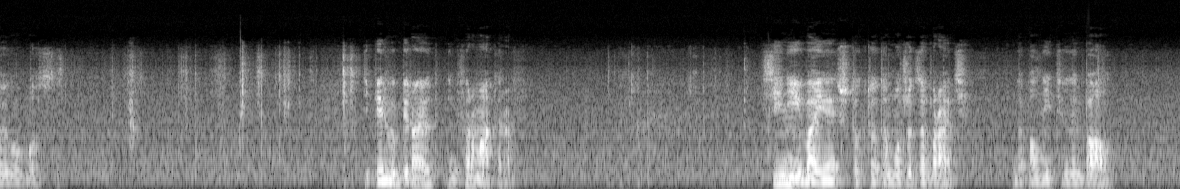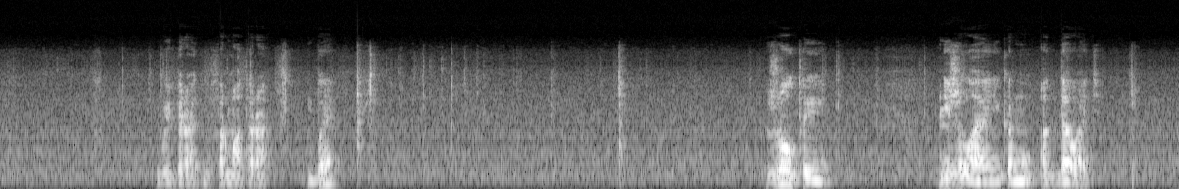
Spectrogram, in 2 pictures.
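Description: Cards are laid down and slid across a table.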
